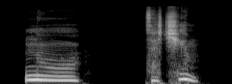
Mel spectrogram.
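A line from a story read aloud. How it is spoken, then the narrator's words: Hoarse and frightened. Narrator (Russian): Мой голос звучал хрипло и испуганно, я сама его не узнавала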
